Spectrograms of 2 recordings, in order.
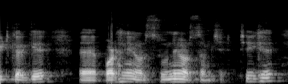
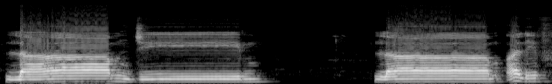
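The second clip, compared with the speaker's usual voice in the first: each letter name stretched long and sung out; slow letter drill; 2 semitones higher, 4 dB louder, much slower than usual. Shown as a demonstration. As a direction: chant the alphabet slowly for children. Drawn-out letter recitation drill.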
